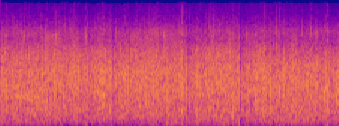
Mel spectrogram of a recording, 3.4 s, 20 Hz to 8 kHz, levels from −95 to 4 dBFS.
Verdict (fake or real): real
